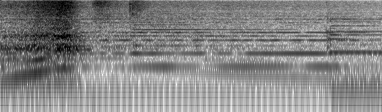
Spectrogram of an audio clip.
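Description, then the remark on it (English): A sports car, a spider race car, revs up sharply with a rising whine, then settles into a steady drone as it pulls away to drive north fast, fairly loud with no voices. “So they head off, grab coffee and donuts, and drive north. Driving fast, always fast.”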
